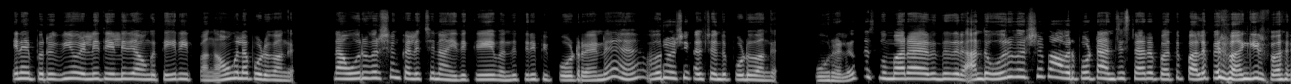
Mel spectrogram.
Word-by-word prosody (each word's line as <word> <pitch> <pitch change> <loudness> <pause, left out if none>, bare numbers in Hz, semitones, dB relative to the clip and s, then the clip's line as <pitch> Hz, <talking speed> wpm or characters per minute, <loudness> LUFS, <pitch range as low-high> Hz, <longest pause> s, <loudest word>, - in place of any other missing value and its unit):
ஏனா 270 +2 +2
இப்ப 250 0 -2
ரிவ்யூ 260 +4 0
எழுதி 255 +1 0
எழுதி 255 +1 0
அவுங்க 230 -1 -1
தேறியிருப்பாங்க. 225 - -3
அவுங்கலாம் 270 +2 +1
போடுவாங்க, 205 -5 0 0.5
நான் 255 0 +3
1 275 +1 0
வருஷம் 300 +2 -3
கழிச்சி 260 0 -1
நான் 220 -3 0
இதுக்கே 220 +1 -1 0.2
வந்து 205 +3 -3
திருப்பி 225 0 -3
போடறேன்னு 200 +4 -1 0.4
1 280 +2 +1
வருஷம் 285 0 -2
கழிச்சி 250 0 -1
வந்து 235 0 -1
போடுவாங்க. 210 -4 -1 0.5
ஓரளவுக்கு 185 - -4
சுமாரா 260 0 +4
இருந்தது. 250 0 +1 0.2
அந்த 255 +3 +3
1 315 +5 +2
வருஷமா 350 +1 -2
அவர் 275 -2 +2
போட்ட 285 0 -1
5 260 +1 +1
ஸ்டார 265 0 +1
பார்த்து 235 +4 -2
பல 240 +1 +3
பேர் 295 0 +5
வாங்கிருபாங்க. 235 -1 +3
250 Hz, 170 wpm, -22 LUFS, 225-270 Hz, 0.5 s, பேர்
